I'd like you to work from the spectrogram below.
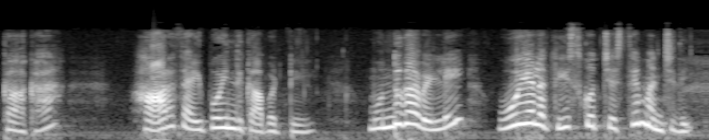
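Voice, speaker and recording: Sensible female devotee, bright voice. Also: fairly high pitch, very animated, normal speed, no echo. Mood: concerned. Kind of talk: devotional drama dialogue.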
